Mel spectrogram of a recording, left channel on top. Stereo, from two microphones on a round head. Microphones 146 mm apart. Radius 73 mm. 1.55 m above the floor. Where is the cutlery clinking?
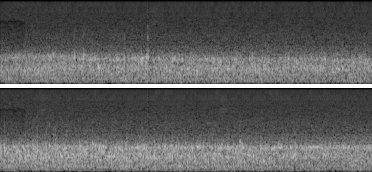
I don't hear cutlery clinking.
